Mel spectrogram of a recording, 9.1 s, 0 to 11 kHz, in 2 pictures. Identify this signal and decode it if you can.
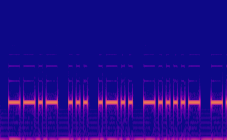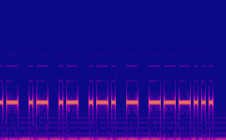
Morse code, heard as a keyed tone, about 16 wpm, 800 Hz. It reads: QSL-KAART:
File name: Z PI4VRZ / PI4VRZ 14-jun-2025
